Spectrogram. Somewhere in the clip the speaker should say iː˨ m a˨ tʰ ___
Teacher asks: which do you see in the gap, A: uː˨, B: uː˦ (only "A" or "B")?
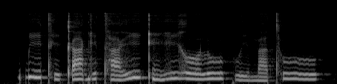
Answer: B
